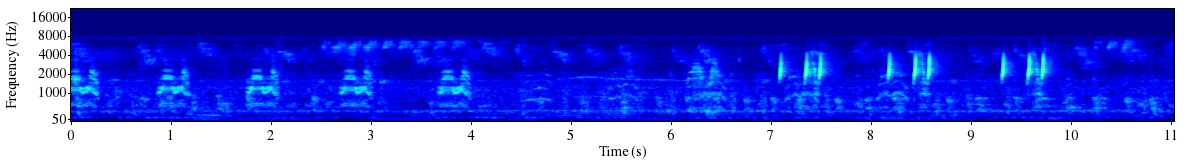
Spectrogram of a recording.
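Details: Soft, muffled notes open the recording, then quail calls turn sharp and high in the second half, with piercing doubled chirps repeated about once a second.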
